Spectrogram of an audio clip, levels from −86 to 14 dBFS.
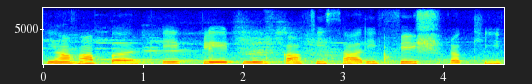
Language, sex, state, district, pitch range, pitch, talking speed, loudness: Hindi, female, Madhya Pradesh, Dhar, 210-230 Hz, 220 Hz, 115 wpm, -16 LUFS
